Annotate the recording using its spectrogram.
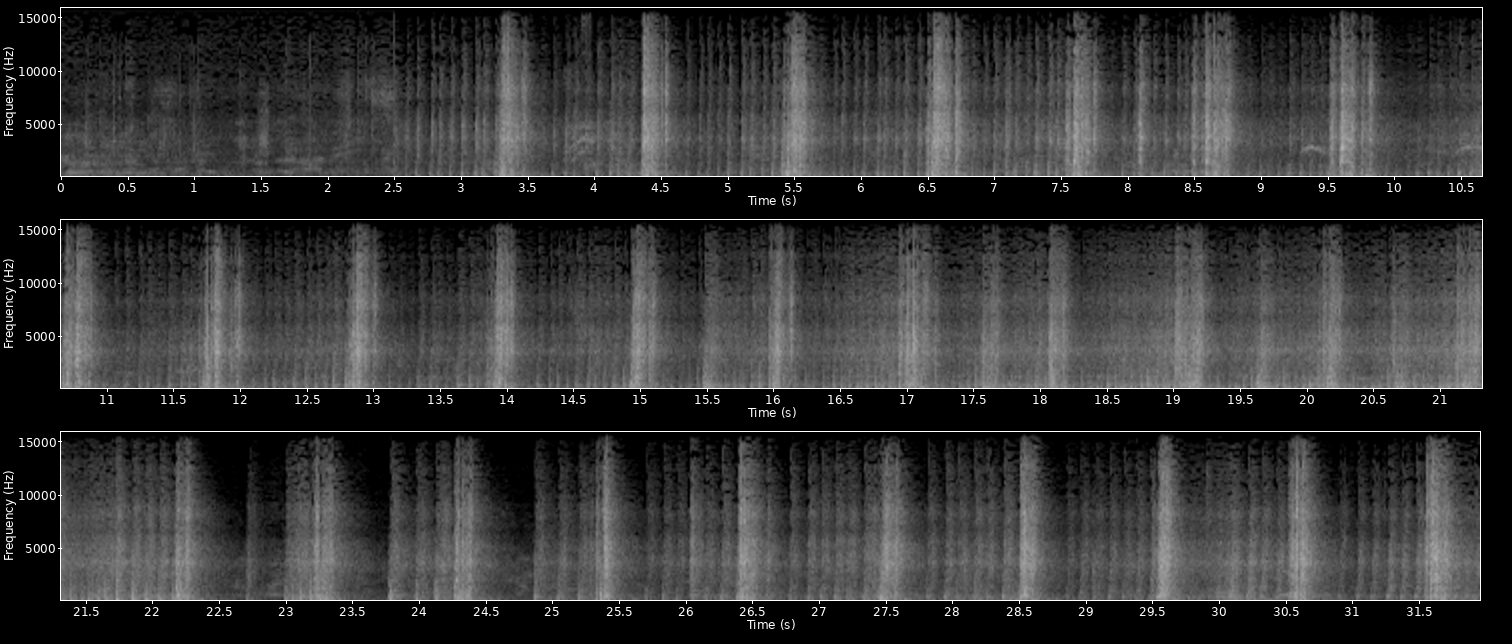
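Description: Procession drums played together in a continuous roll, with a loud accented beat about once a second. The drumming starts up strongly a few seconds in and drops off briefly a little past two-thirds through before resuming.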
